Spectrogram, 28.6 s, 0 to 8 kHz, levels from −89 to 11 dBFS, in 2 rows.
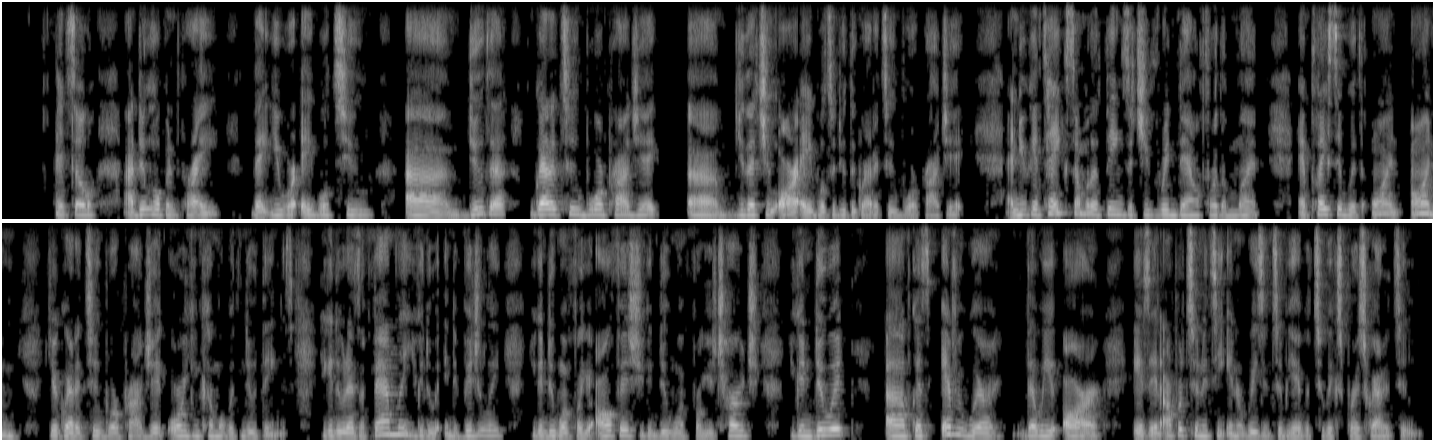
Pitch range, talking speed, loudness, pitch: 170-200 Hz, 235 wpm, -24 LUFS, 185 Hz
